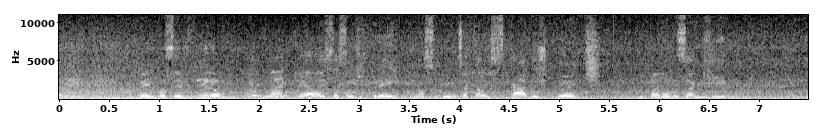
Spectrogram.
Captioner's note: laugh; laughter from the guide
